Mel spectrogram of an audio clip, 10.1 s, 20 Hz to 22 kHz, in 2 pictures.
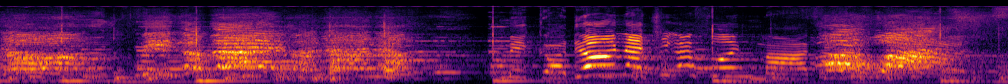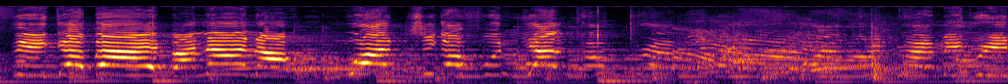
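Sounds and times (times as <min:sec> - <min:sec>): group singing a folk song: 0:00.0 - 0:10.0.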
